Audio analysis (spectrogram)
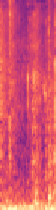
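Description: Plastic sheeting bought for covering school books crinkles and rustles close up in one short continuous burst.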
